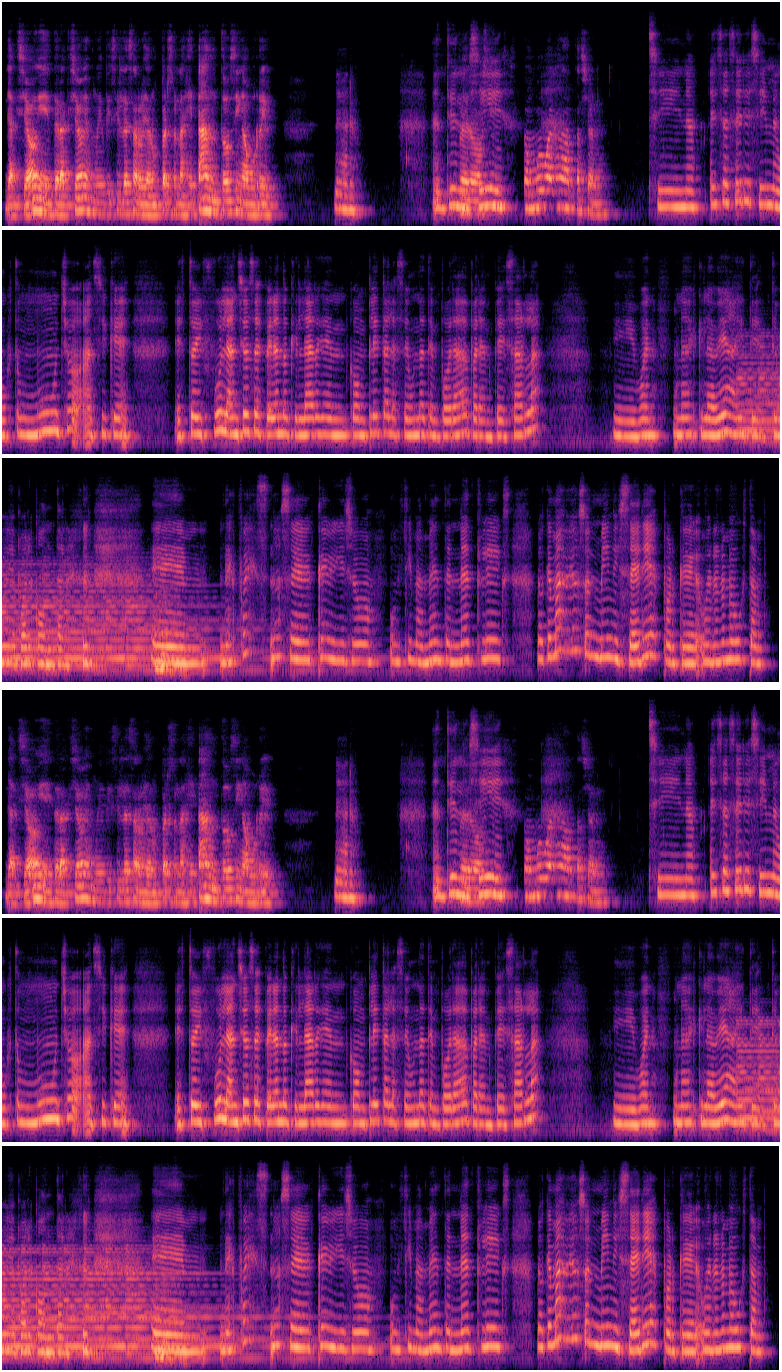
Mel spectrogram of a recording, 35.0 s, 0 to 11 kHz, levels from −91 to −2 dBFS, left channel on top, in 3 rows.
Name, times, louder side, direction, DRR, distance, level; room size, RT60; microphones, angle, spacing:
voice 1, 0.1-4.1 6.9-7.5 7.8-9.0 25.6-25.9, left 3 dB, 85° left, 1.7 m, -24 dB
voice 2, 5.0-5.4 6.0-7.5 9.7-19.7 20.2-20.3 20.8-34.8, right 1 dB, 10° right, 0.3 m, -25 dB
Electric guitar, 22.7-30.3, right 3 dB, 65° right, 1.0 m, -33 dB
6.5 x 5.2 x 5.4 m
head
